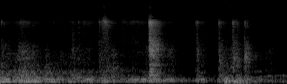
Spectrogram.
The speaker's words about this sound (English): Okay. I'm going to close this door.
